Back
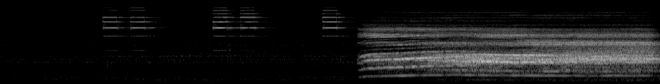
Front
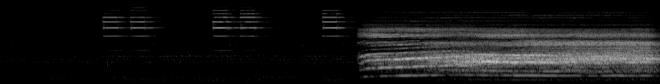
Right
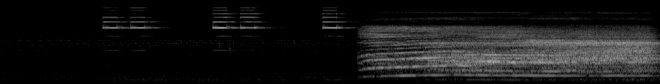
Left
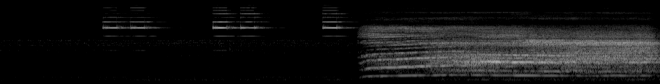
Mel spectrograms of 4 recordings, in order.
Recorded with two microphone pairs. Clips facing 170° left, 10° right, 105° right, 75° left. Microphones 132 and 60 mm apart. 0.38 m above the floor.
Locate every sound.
1.0 s an alarm: 70° right, 0.9 m
3.6 s a scream: 150° right, 4 m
